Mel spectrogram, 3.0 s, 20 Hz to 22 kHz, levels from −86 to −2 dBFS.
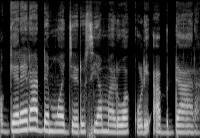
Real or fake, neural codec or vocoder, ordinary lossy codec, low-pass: fake; vocoder, 44.1 kHz, 128 mel bands every 256 samples, BigVGAN v2; none; none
